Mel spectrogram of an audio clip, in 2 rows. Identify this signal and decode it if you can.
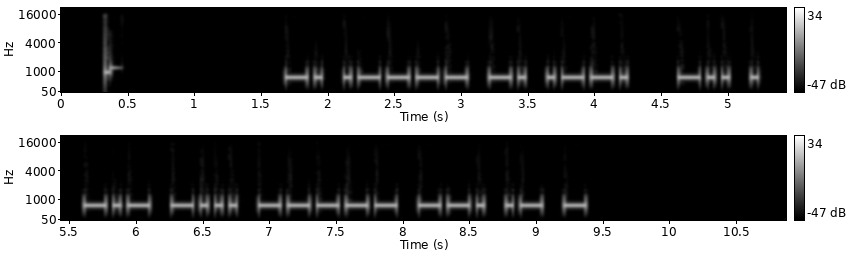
Morse code, heard as a keyed tone, about 22 wpm, 700 Hz. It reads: N1NP DE KB0GAT
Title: USA Callsign DE Callsign 22wpm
